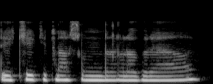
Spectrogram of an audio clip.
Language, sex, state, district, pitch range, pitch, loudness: Hindi, female, Bihar, Bhagalpur, 195-215 Hz, 200 Hz, -20 LUFS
